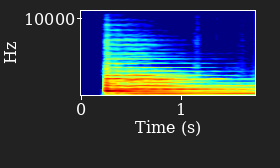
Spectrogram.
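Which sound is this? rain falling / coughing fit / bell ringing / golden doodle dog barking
bell ringing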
